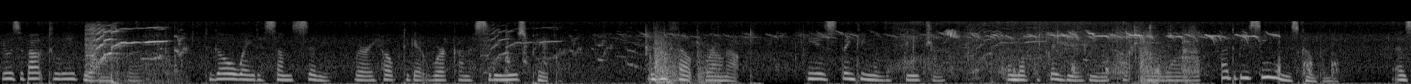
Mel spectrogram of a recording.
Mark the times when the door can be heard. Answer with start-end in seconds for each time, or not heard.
0.8-1.9, 4.8-7.2, 9.7-12.0.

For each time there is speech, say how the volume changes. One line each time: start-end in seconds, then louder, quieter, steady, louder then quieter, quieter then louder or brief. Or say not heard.
0.0-14.0 steady.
